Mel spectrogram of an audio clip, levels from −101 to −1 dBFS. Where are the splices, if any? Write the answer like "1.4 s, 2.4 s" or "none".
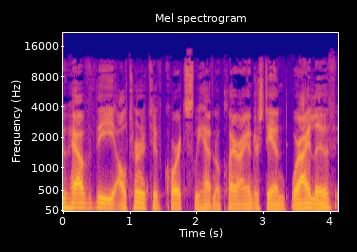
1.9 s, 2.2 s

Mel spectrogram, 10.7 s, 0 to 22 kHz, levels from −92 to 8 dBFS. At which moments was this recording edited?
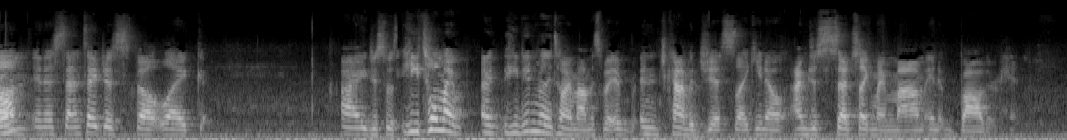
4.0 s

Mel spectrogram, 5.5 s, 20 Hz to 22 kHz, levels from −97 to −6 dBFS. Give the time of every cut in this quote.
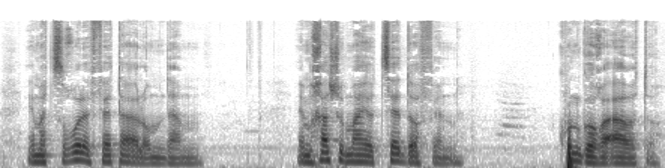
2.9 s, 4.5 s

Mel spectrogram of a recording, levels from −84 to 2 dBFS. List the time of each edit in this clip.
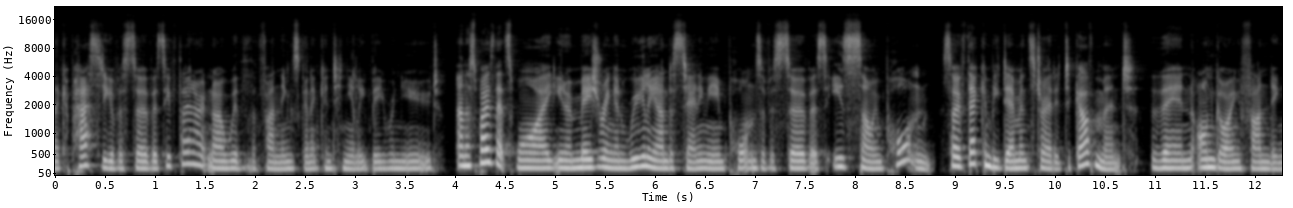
none

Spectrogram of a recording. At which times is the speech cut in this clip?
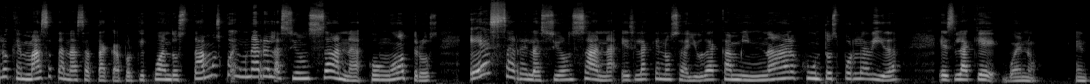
none

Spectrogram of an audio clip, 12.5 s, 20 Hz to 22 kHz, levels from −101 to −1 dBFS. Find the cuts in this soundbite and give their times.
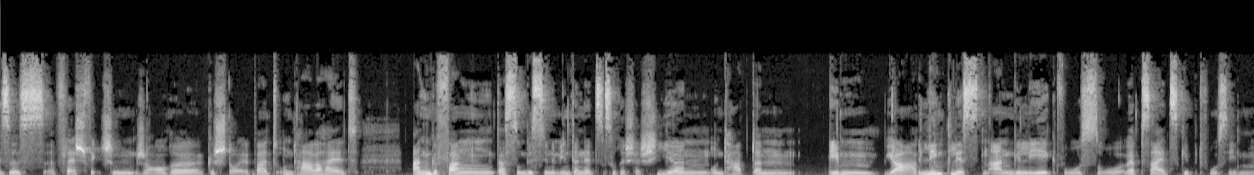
4.0 s, 6.0 s, 8.1 s, 9.2 s, 11.2 s

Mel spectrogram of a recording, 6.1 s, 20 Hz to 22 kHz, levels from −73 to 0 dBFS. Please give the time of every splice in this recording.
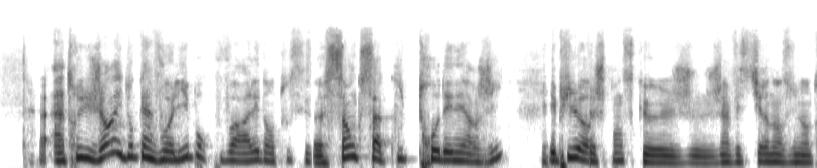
2.3 s, 4.4 s

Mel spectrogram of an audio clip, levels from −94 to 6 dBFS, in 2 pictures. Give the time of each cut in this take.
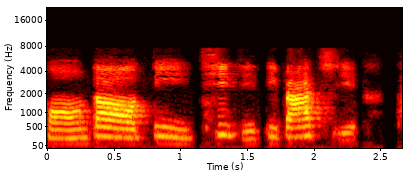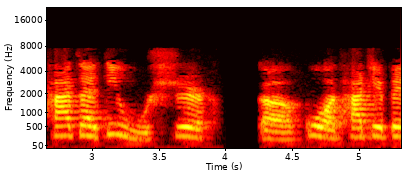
none

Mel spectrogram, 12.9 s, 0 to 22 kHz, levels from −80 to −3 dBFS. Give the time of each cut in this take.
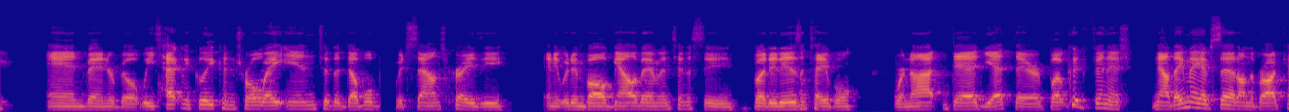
1.6 s, 2.6 s, 3.8 s, 6.1 s, 8.0 s, 8.9 s, 10.6 s

